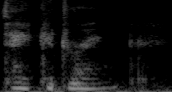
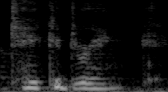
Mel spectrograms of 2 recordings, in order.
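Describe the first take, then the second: First: It is said quietly. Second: It is said more loudly.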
